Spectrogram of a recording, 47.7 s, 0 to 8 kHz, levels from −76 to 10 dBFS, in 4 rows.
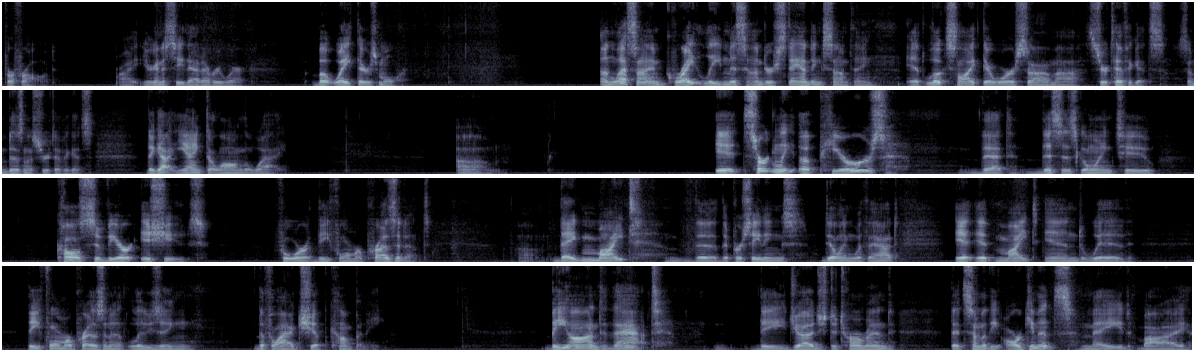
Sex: male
